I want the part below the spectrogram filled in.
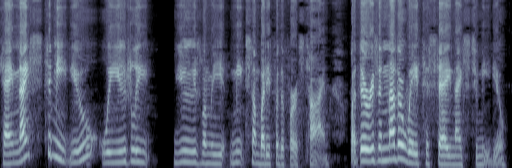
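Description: Woman english teacher on a webinar, a bit of vocal fry, slow careful drills, lots of okays. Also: medium pitch, expressive. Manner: slow, careful pronunciation drills with many "okay"s. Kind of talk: online webinar lesson.

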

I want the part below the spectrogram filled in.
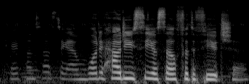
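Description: Brief: high-voiced woman event interviewer, rapid, upbeat and encouraging. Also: level tone. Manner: upbeat, encouraging, quick follow-up questions. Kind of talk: red-carpet style interview questions. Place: outdoor charity event.

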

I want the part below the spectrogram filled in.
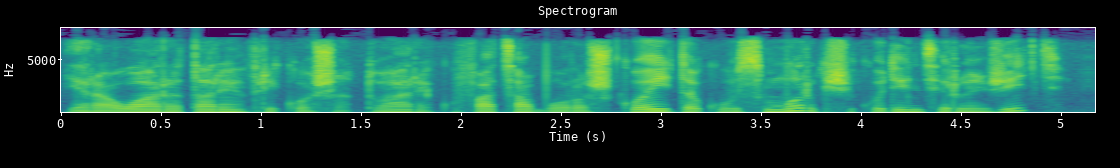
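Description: Lower-voiced woman reading a story aloud. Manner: expressive, storytelling. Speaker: audiobook narrator. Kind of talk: dramatic audiobook narration. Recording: slightly dull, dry recording.

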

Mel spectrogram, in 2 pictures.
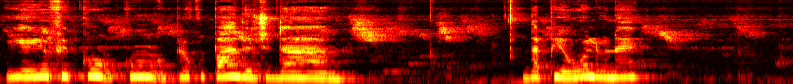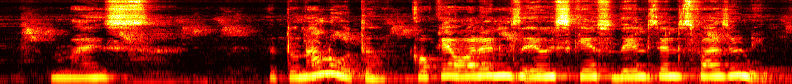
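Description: A woman's voice: fairly high pitch, a little slow, long pauses, warm tone, slight background noise. Chatty Brazilian woman hosting a live stream. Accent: Brazilian Portuguese. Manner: chatty and homely, talks straight to viewers as friends. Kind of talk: casual live chat, reading viewer comments aloud. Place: at home near her potted plants. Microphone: phone streaming live.

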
